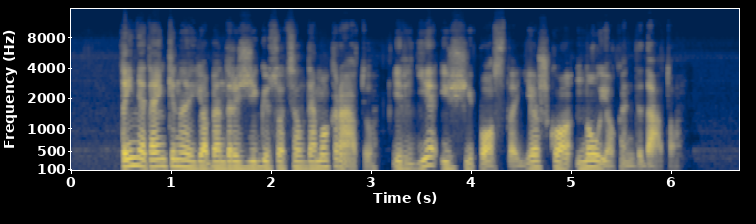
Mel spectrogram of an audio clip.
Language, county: Lithuanian, Kaunas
